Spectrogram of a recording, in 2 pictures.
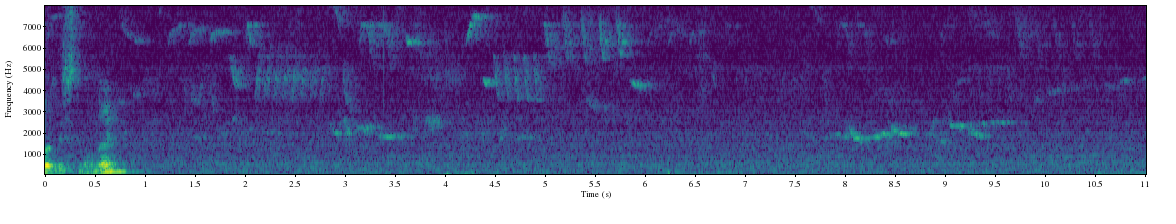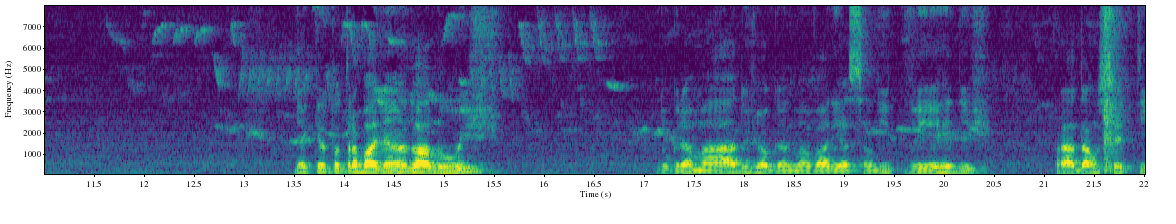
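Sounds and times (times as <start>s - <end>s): birds chirping and calling: 0.0s - 22.0s
low background noise: 0.0s - 22.0s.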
